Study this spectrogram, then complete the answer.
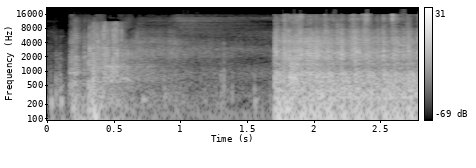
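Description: Gunfire in the video game Counter Strike 2 during a collegiate match, a burst of shots early, then a lull and a loud sustained volley of rapid automatic fire near the end.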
